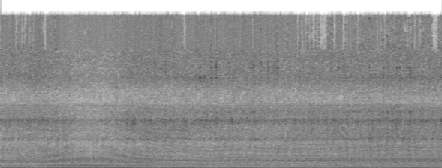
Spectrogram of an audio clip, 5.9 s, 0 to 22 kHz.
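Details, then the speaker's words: John Deere 6620 Sidehill combine first start in over a year after much cranking, deep steady diesel rumble at idle with even beat, no knocks or misses; idling normally. "Okay, started up the combine, just letting it run and idle."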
